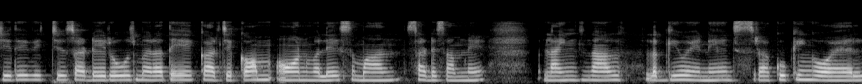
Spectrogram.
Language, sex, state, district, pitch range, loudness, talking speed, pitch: Punjabi, female, Punjab, Fazilka, 195-210 Hz, -17 LUFS, 160 wpm, 200 Hz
